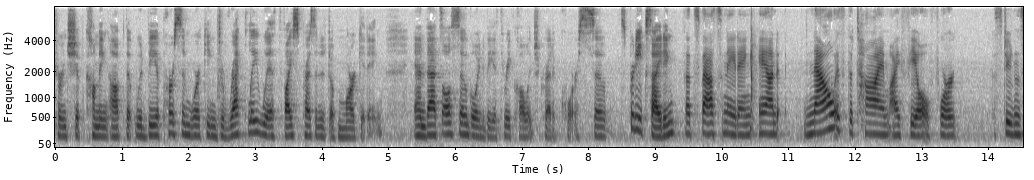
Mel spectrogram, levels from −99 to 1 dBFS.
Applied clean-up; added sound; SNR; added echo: none; none; none; none.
